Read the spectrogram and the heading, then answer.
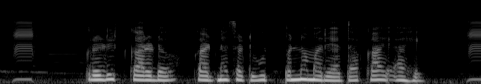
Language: Marathi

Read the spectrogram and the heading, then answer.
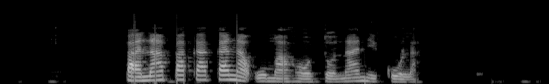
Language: Tunen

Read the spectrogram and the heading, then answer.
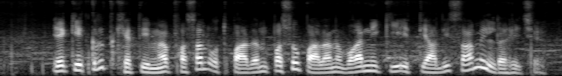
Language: Maithili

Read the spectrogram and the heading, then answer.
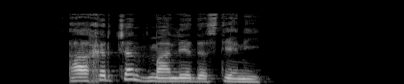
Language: Central Kurdish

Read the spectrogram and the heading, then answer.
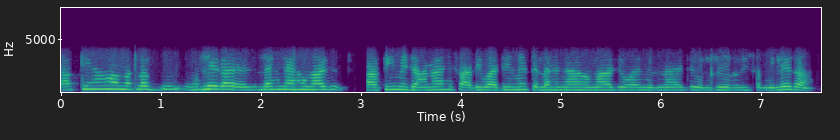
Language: Hindi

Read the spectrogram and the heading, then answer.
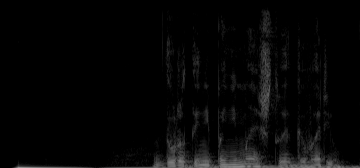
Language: Russian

